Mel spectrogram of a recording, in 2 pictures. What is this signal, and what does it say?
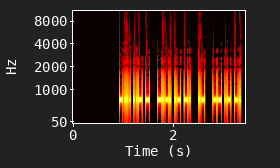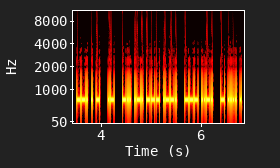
Morse code, heard as a keyed tone, about 50 wpm, 700 Hz. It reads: BUT CAN A MAN GET A DROP OF THE
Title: Sentences from Top 1400 Words 50wpm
